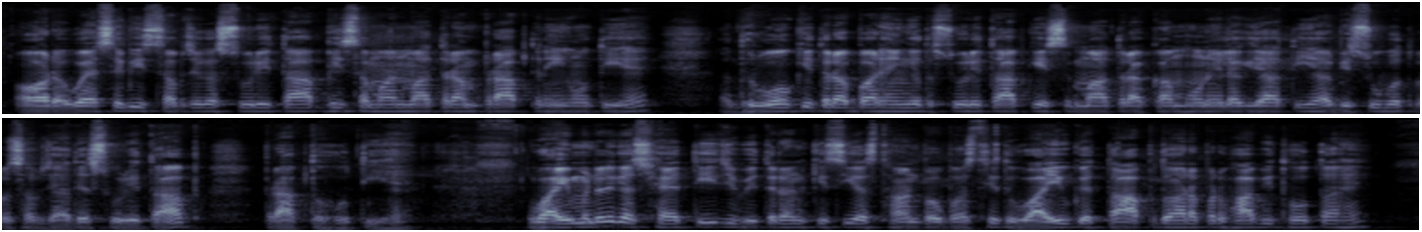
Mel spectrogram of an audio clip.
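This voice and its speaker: A man's voice: medium pitch, a little mellow. A male coaching teacher who reads out quiz questions and explains the answers, often asking a question and answering it himself. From India.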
